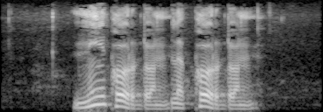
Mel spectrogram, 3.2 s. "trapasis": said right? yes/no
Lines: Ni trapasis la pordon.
no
